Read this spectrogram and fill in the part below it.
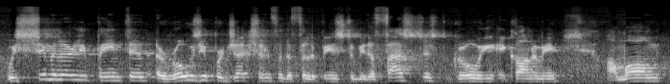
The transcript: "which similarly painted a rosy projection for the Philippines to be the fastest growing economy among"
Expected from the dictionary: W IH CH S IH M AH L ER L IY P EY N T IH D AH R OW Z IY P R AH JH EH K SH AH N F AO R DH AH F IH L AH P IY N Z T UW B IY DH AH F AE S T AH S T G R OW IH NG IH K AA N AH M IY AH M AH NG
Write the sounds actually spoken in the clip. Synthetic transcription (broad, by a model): W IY S IH M AH L ER L IY P EY N T IH D AH R OW Z IY P R AH JH EH K SH AH N F AO R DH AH F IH L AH P IY N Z T UW B IY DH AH F AE S T AH S T G R OW IH NG IH K AA N AH M IY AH M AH NG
